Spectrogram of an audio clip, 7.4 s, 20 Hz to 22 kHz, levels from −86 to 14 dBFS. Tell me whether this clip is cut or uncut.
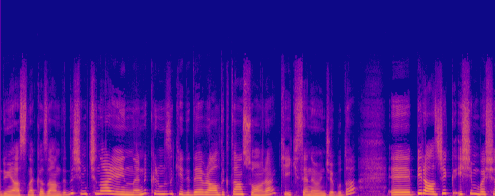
uncut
